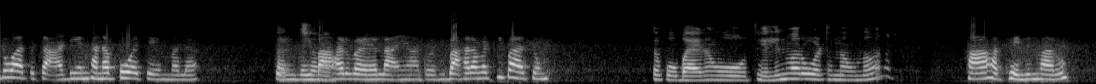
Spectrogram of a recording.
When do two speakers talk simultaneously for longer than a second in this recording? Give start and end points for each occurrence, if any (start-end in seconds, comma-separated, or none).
none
